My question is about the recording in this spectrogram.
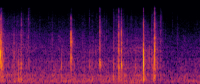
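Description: Snack pouch handled in the hands as it is turned over: a few scattered crinkles and sharp clicks.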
